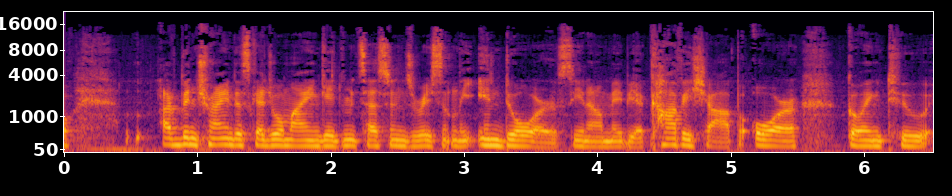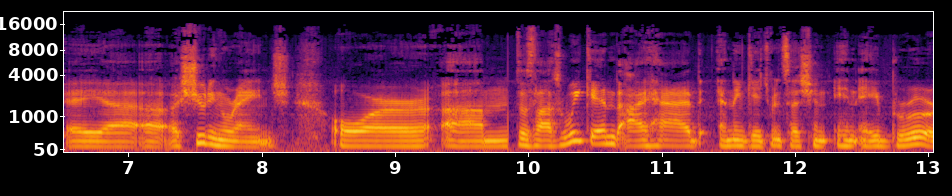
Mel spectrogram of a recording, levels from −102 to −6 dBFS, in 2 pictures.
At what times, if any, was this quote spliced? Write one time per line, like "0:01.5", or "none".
0:09.9

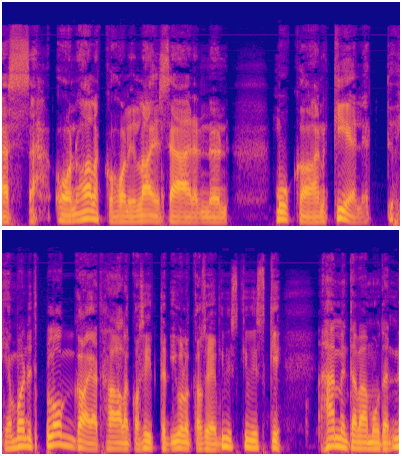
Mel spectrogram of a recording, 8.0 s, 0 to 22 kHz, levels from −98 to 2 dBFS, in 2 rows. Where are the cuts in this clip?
0:05.7
0:06.1

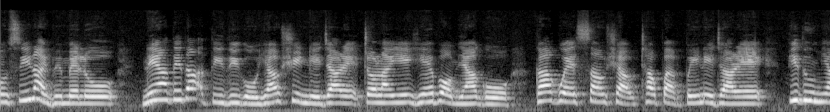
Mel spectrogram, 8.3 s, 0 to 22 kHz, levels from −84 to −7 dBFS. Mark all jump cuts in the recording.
none

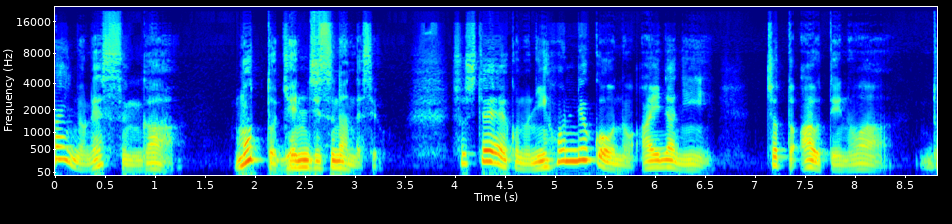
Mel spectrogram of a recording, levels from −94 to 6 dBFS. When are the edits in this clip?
none

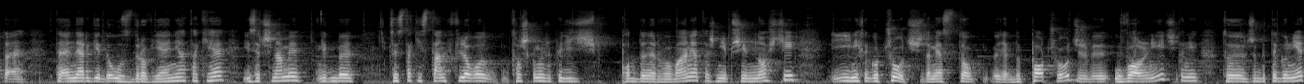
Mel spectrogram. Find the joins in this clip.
0:08.6
0:11.8

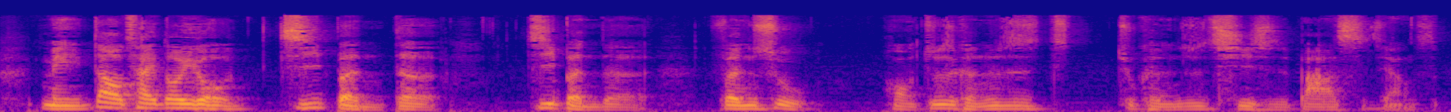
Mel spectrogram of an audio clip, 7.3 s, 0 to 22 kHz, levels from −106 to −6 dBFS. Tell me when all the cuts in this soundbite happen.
none

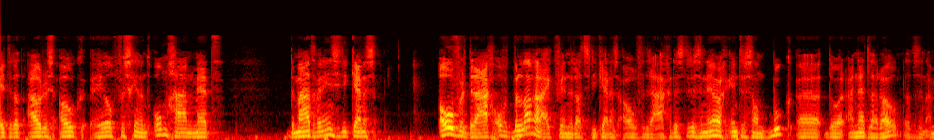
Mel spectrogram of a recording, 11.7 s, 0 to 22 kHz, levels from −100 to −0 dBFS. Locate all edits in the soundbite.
none

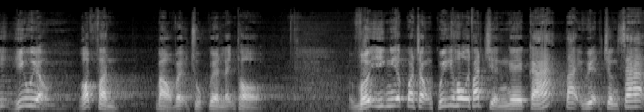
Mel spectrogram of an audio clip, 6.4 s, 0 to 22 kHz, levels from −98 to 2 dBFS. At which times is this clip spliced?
0:04.3
0:04.7

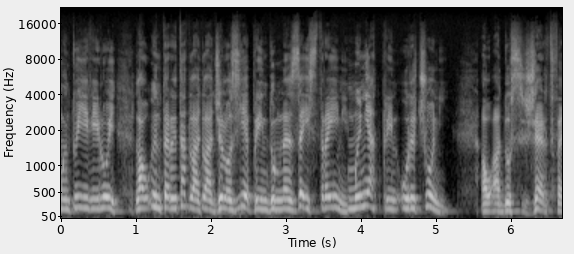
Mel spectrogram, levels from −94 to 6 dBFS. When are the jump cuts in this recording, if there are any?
0:01.9
0:03.8

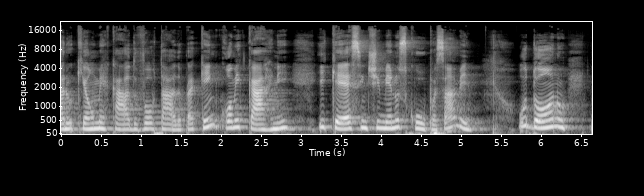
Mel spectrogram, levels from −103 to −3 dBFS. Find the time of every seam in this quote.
none

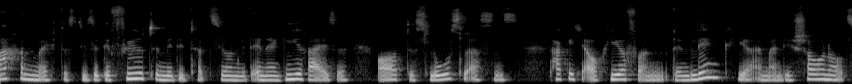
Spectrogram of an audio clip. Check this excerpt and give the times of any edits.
0:03.8
0:05.5
0:06.7

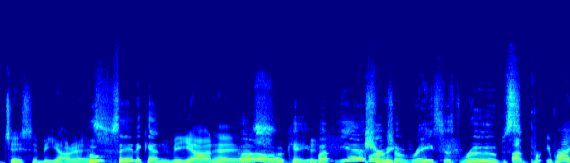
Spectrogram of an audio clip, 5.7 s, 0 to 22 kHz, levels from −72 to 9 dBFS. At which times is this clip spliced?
0:03.6

